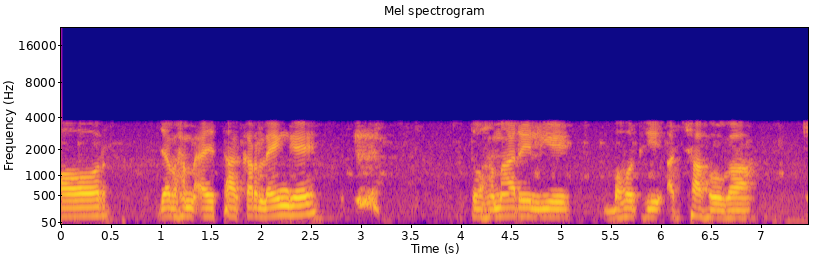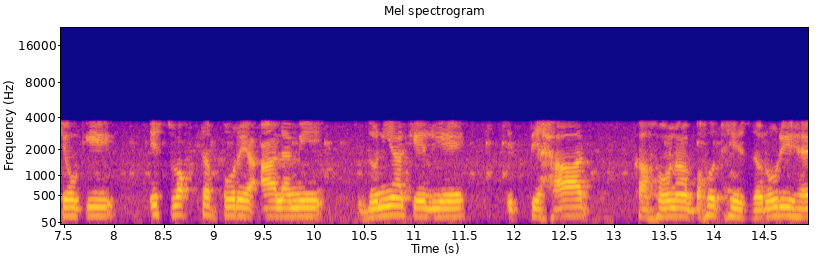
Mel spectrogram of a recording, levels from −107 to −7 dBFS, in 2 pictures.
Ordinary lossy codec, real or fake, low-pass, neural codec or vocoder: none; real; 3.6 kHz; none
